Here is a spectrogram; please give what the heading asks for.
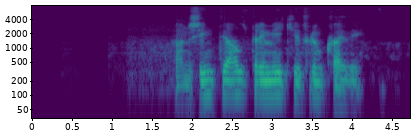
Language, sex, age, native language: Icelandic, male, 20-29, Icelandic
